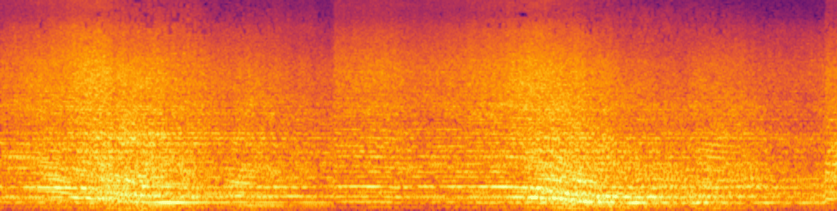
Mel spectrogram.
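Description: Racing trucks roar around the track at Kansas, a loud, sustained engine drone with steady harmonic tones that swell and dip slightly in pitch as the pack runs nose to tail.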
